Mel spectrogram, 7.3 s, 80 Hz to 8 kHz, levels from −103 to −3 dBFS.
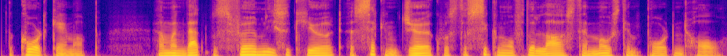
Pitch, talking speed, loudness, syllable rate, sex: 95 Hz, 190 wpm, -20 LUFS, 4.6 syllables/s, male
